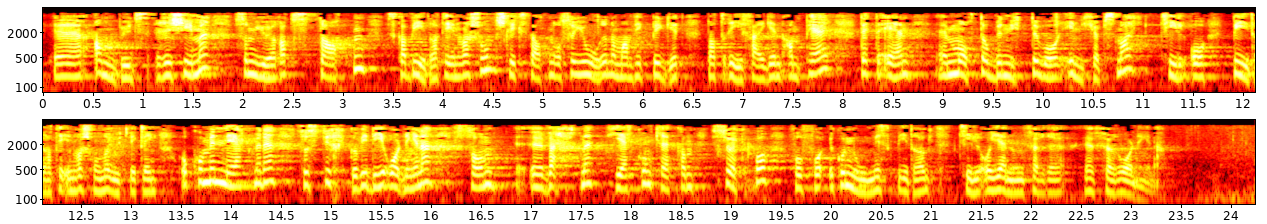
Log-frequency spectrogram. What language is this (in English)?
Norwegian Bokmål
